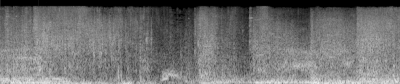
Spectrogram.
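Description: Gunfire rattles in bursts.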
